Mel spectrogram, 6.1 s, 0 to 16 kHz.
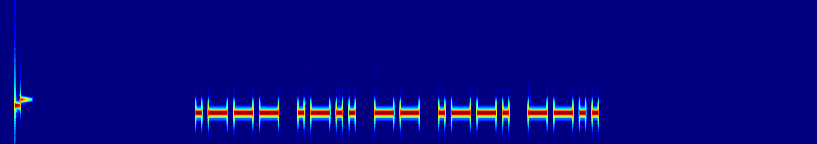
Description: Morse code, heard as a keyed tone, about 25 wpm, 700 Hz. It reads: JLMPZ
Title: Code Groups - 5 Letters - 25wpm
